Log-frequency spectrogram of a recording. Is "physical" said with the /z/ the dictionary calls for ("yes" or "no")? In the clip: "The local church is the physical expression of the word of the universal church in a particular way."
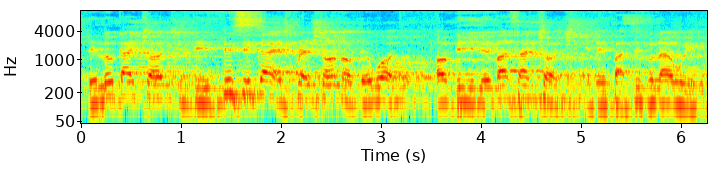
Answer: no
